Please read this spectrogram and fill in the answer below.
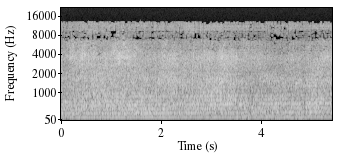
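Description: Steady drone of a running engine, an even low hum.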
